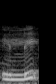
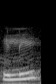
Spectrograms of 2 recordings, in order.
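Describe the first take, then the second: Both takes have the same delivery.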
